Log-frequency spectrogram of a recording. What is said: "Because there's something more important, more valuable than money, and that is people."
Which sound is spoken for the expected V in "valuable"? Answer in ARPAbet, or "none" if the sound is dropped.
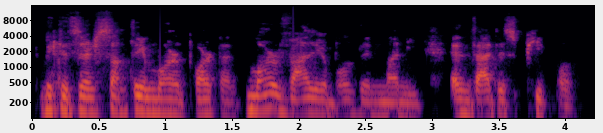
V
